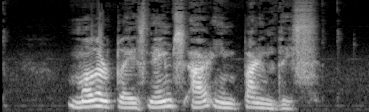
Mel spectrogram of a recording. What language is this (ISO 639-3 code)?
eng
